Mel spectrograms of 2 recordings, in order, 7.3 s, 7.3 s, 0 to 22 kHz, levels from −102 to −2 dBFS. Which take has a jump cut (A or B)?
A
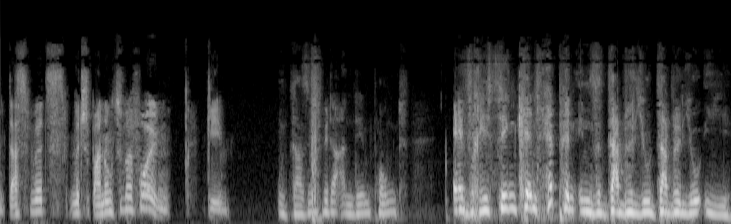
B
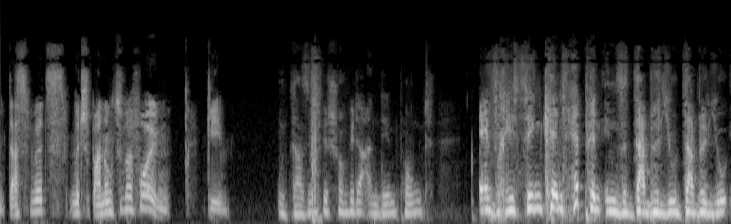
A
